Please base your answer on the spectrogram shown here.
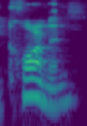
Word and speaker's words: Korman: But yes, it's Harvey Korman with a K.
